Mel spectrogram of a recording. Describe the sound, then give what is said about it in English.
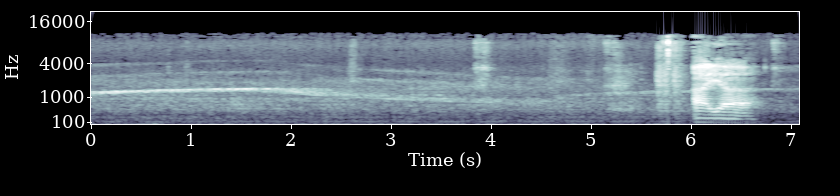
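An ambulance siren passes as a long wailing tone that climbs slightly, then sinks lower over several seconds above a bed of traffic rumble, before a loud, harsh burst of noise near the end. “wait for this ambulance to pass.”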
